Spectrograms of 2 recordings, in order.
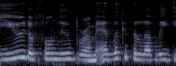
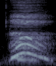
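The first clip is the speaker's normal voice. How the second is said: dramatic gasp; 9 semitones higher than usual. Acted. Reader gasps at the beast.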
